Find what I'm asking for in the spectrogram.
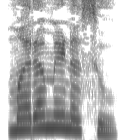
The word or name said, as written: ಮರಮೆಣಸು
